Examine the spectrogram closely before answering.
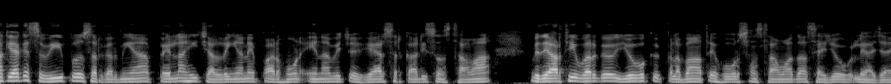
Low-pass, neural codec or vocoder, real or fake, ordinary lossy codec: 7.2 kHz; codec, 16 kHz, 4 kbps, X-Codec, WavLM features, trained on Multilingual LibriSpeech; fake; none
